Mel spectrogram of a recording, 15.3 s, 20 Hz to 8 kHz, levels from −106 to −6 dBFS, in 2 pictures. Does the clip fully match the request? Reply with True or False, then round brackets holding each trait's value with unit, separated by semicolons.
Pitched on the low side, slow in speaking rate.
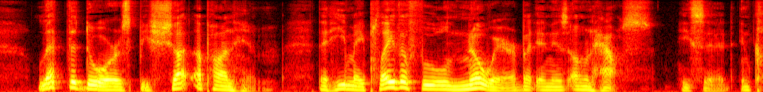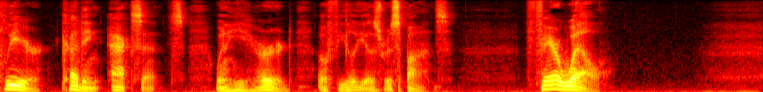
True (105 Hz; 120 wpm)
